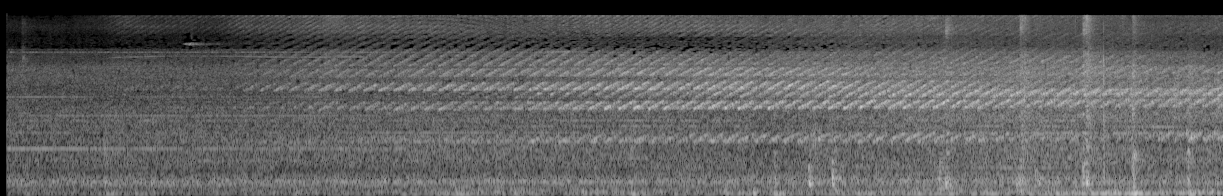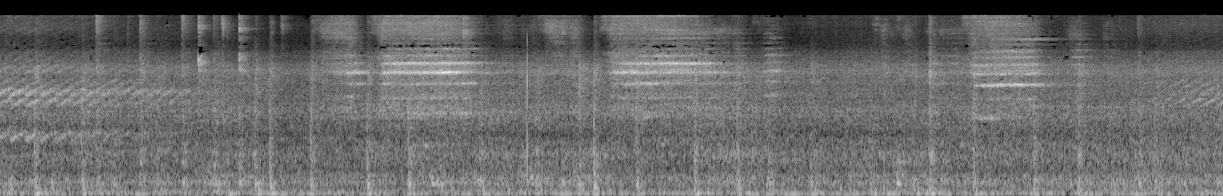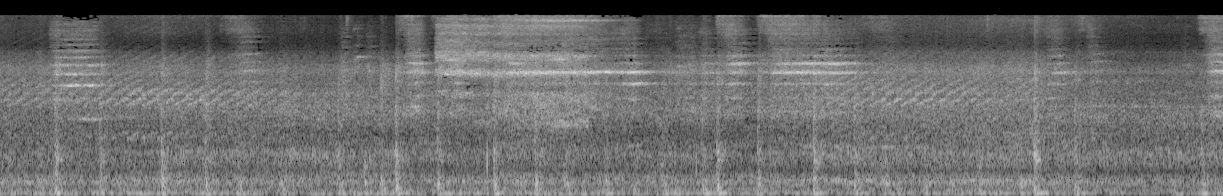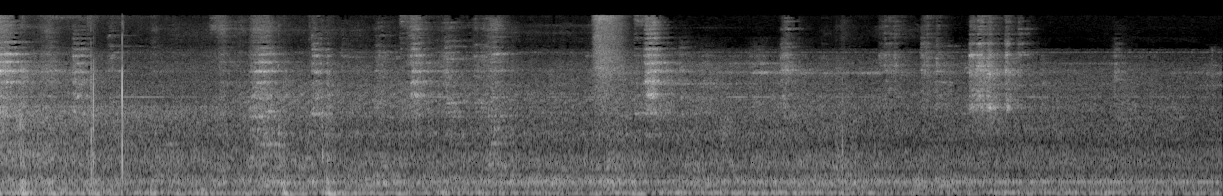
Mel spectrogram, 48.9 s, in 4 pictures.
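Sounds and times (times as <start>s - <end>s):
train wheels rumbling on rail: 0.2s - 48.9s
high wheel squeals: 2.5s - 13.8s.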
